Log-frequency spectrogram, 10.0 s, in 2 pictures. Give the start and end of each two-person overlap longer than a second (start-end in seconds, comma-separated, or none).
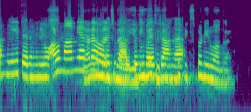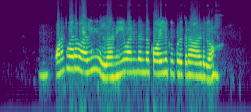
1.7-3.5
